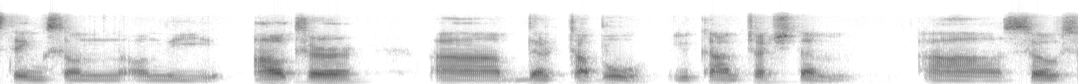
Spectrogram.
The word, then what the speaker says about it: tabu: were in already, and we pronounce them taboo.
